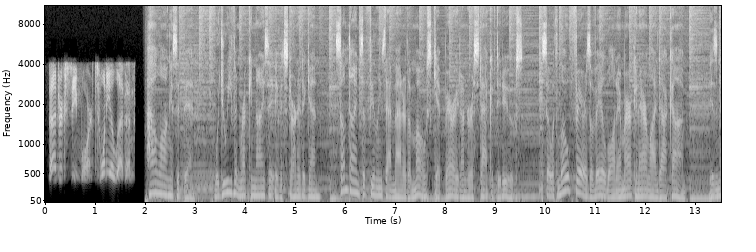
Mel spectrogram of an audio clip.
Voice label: Commercial VO, male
